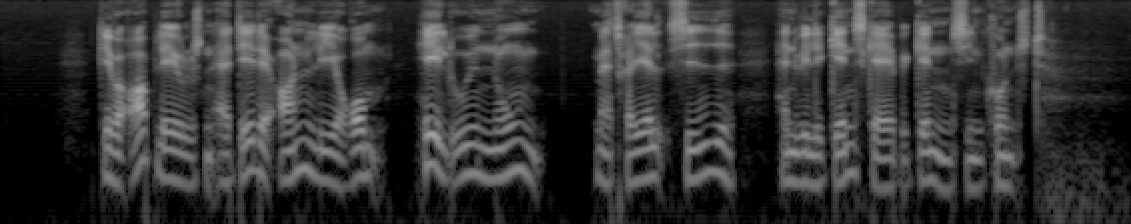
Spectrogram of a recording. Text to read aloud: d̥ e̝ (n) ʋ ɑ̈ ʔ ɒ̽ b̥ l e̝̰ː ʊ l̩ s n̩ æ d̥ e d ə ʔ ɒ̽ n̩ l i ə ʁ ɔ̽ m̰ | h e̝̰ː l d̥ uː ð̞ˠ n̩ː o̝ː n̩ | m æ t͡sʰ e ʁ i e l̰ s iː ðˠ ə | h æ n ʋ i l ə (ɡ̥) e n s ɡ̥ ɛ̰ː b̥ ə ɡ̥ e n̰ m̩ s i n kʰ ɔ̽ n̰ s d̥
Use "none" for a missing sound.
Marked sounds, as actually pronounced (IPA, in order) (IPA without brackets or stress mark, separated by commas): none, ɡ̥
